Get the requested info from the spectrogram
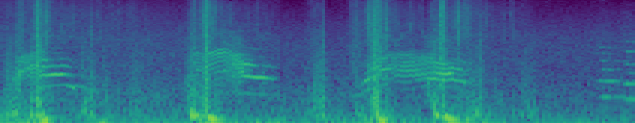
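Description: A domestic cat meowing three times, about a second apart, each meow falling in pitch at its end and starting with a quick swishing sweep.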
